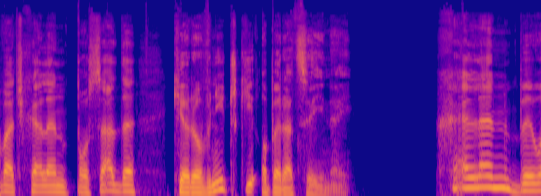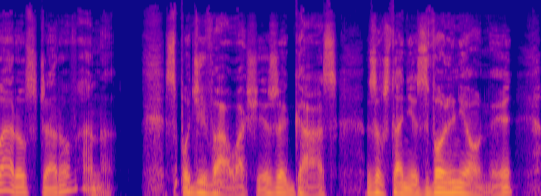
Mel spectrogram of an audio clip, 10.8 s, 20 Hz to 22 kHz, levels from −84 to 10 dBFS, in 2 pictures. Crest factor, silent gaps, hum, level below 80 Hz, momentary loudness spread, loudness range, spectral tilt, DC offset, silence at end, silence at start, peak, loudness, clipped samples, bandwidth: 18 dB; 4.03-4.24 s; none; -42 dBFS; 14 LU; 4 LU; -5.5 dB/octave; under 0.1%; 0 s; 0 s; 0 dBFS; -19 LUFS; under 0.1%; over 20 kHz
